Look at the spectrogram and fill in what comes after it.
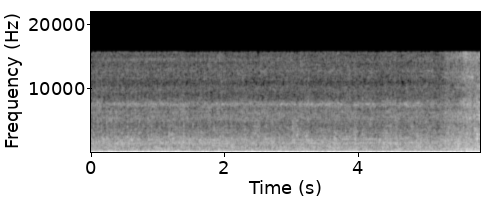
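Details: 1987 Chevrolet K10 4x4 truck, first run after blown head gasket replacement, warming up: deep, steady, even V8 idle, smooth low rumble with no misses, knocks or ticks; normal healthy idle.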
